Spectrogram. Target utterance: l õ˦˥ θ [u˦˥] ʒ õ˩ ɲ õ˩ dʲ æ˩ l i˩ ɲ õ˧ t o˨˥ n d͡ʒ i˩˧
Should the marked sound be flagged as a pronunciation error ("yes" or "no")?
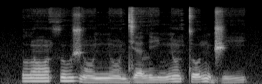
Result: no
